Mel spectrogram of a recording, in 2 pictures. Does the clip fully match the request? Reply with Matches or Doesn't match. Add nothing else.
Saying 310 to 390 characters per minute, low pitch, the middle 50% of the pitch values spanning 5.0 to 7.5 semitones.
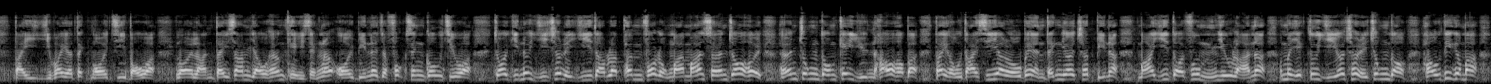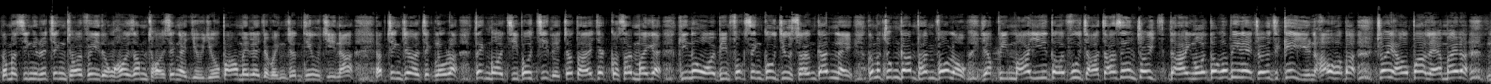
Doesn't match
